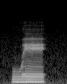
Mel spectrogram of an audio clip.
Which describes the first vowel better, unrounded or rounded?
unrounded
